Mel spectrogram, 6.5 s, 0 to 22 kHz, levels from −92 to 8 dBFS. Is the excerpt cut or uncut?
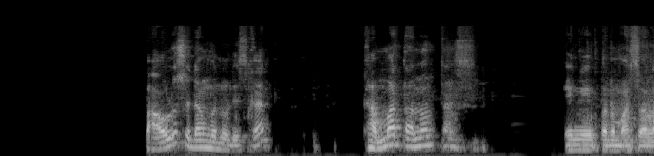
cut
